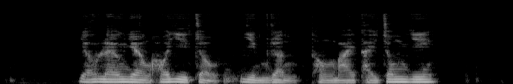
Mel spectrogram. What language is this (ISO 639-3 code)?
yue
